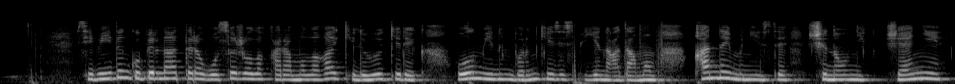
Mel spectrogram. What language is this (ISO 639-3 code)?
kaz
